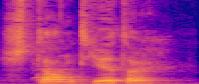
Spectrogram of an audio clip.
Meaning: beachcomber (one who collects or steals items of salvage on a beach)
- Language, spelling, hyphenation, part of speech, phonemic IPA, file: Dutch, strandjutter, strand‧jut‧ter, noun, /ˈstrɑntˌjʏ.tər/, Nl-strandjutter.ogg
